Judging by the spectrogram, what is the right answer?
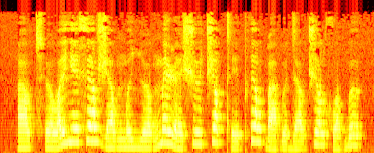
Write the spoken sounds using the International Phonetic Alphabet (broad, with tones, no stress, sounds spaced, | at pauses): a˩ lˠ t͡sʰ ø˩ lˠ e˥ lʲ ɛ˥ x ɛ˥ lˠ ʒ ɛ˩ lˠ ŋ͡m ə˩ ʎ ø˩ lˠ ŋ͡m ɛ˥ ɭ ɛ˩ ʃ ø˥ t͡ʃ ə˥ lˠ tʰ e˩ pʰ ɪ˥ lˠ ɓ a˩ ɓ ɵ˩ d ɛ˩ lˠ t͡ʃ ø˥ lˠ χʷ ə˩ lˠ ɡ͡b ɵ˥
